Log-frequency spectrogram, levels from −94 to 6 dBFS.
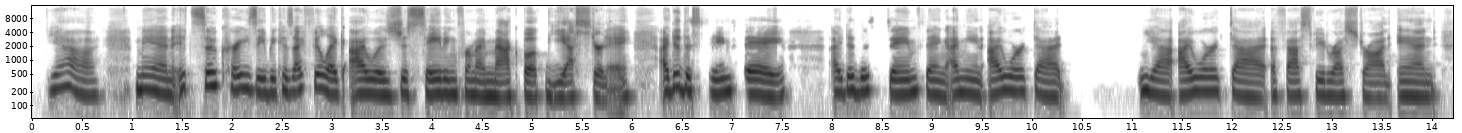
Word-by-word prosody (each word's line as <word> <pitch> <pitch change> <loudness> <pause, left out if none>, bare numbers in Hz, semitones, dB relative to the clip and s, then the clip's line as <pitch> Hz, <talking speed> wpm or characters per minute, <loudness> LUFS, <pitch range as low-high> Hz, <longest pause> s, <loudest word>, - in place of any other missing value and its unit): Yeah. 225 -7 -3 0.4
Man, 220 -5 +2
it's 240 +5 -3
so 275 0 +5
crazy 230 -5 +1
because 195 +2 -1
I 210 +2 +2
feel 250 0 0
like 185 -3 +2
I 190 0 +4
was 180 -2 +2
just 185 -1 -1
saving 185 0 +3
for 190 0 -3
my 175 -2 +1
MacBook 170 0 +2
yesterday. 165 0 -1 0.3
I 200 - +3
did 255 +3 +3
the 225 -2 +3
same 205 -1 0
thing, 180 -2 +4 0.4
I 195 0 -1
did 220 0 +2
the 210 +2 +2 0.2
same 190 +1 +3
thing. 190 -5 -1
I 185 - 0
mean, 195 -3 -1
I 190 +2 +1
worked 210 -2 0
at 170 -4 -2 0.7
yeah, 195 -5 +1
I 185 +1 +2
worked 210 -1 -1
at 165 -4 -1
a 180 - -4
fast 175 0 -4
food 180 -2 -2
restaurant, 165 -2 -4
and 170 -1 -2
185 Hz, 175 wpm, -22 LUFS, 170-210 Hz, 0.7 s, so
